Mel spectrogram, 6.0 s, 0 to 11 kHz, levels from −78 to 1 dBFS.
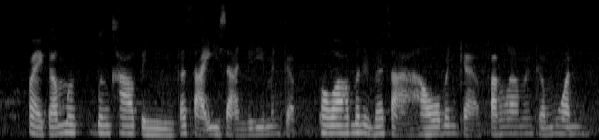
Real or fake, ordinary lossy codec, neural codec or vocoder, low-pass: real; none; none; 9.9 kHz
